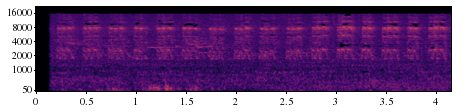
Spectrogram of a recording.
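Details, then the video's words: Hungry woodpecker chicks calling for their parents and for food: a fast, unbroken train of buzzy, high rasping notes, about four a second, over faint low background rumble. "Woodpecker Hungry Chicks Calling Sounds"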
